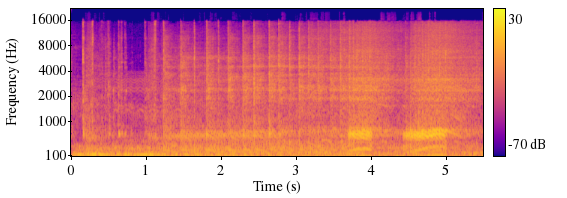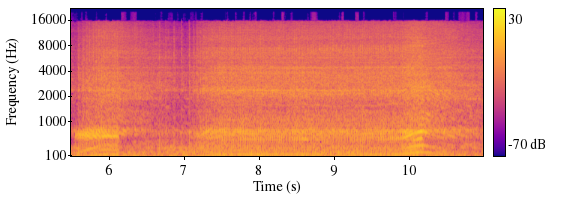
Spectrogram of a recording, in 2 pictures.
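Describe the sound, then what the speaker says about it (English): A chainsaw runs steadily and close by for the whole stretch, its buzzing drone rising in a few short revving bursts in the middle and again near the end, with no talk. "First, a chainsaw."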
